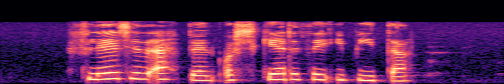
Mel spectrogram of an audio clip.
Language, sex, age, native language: Icelandic, female, 13, Polish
